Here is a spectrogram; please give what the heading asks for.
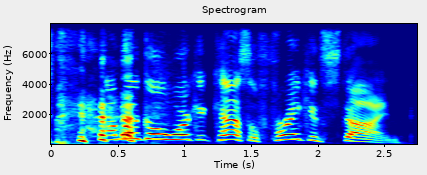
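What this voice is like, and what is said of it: Thick Bronx accent. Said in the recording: “not even like a Brooklyn accent. It's a thick fucking Bronx accent.”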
